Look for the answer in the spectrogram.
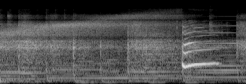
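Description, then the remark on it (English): A black rescue cat named Annie gives one short, clear meow near the end, fairly loud, over a steady background hum. No one speaks. “also has with her her black rescue cat, Annie.”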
